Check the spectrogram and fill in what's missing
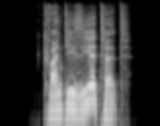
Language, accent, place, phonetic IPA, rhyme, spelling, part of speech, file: German, Germany, Berlin, [kvantiˈziːɐ̯tət], -iːɐ̯tət, quantisiertet, verb, De-quantisiertet.ogg
- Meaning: inflection of quantisieren: 1. second-person plural preterite 2. second-person plural subjunctive II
